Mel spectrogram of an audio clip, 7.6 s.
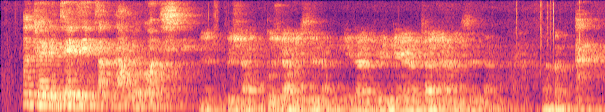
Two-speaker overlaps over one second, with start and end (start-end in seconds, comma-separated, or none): none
